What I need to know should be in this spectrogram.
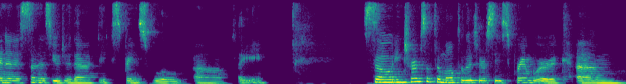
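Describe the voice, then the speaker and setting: Somewhat breathy woman's voice at medium pitch, with a moderate pace and ordinary pitch variation. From Turkey. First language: Turkish. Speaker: university instructional design academic. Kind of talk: conference presentation. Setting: virtual presentation, screen sharing. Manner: halting, many filler sounds.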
